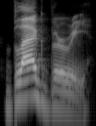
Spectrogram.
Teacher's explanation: we put the stress on the first part like blackberry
